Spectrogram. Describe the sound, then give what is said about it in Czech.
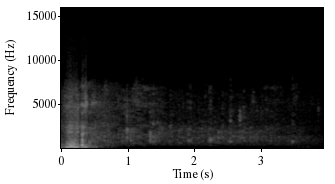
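Audience applause during a discussion about Bitcoin and exchanges: a dense patter of many hands clapping, strongest in the opening moment, then settling into a steady, softer crackle that gradually fades. No one speaks. “Klidně zatleskejte.”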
